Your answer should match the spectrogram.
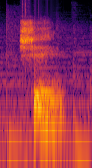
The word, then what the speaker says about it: Sheng: the middle of of the s in Now Pronounce it Shang and the word the term was fast recorded in the year 1965.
